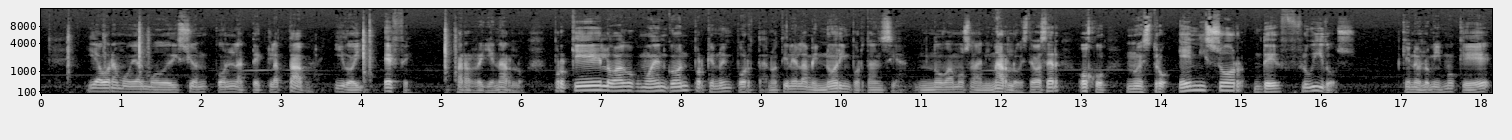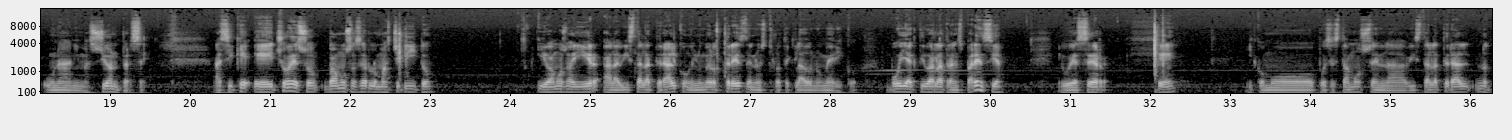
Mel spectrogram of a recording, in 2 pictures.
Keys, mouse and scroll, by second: 0.0-0.4 scroll up 2, 0.9 shift+middle click, 1.6 shift+Tab, 4.5 f, 5.5 Tab, 20.2-21.2 drag, 21.4 click, 23.1 s, 24.5 click, 27.0 KP_3, 29.3 click, 30.6-31.1 scroll up 1, 32.5 g.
